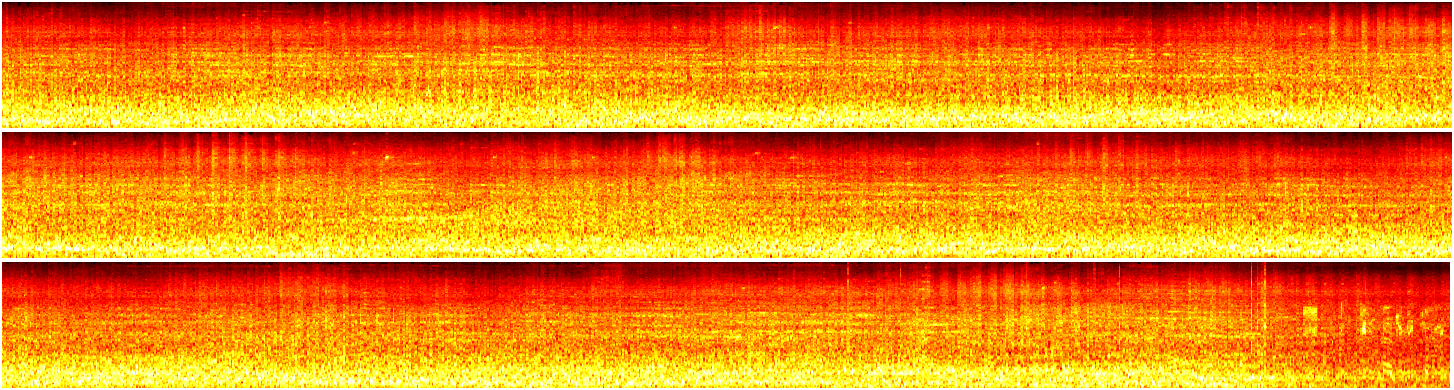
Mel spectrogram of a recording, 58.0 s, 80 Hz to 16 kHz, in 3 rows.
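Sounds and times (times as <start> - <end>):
freight train rolling past: 0.0 - 57.9.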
